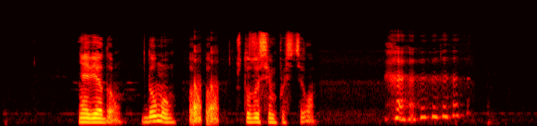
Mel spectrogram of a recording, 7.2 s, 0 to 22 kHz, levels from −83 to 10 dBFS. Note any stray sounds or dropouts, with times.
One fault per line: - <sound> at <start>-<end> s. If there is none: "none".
- laugh at 2.5-2.9 s
- laugh at 5.1-6.3 s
